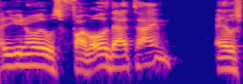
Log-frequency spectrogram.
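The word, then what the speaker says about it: פרעה: If it has an Aleph, Vav, Yud, or a He, those 4 letters right before the Pe, it makes it Rafa. It makes it non-Dagesh.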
